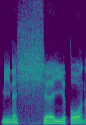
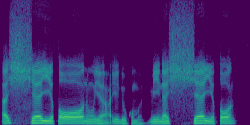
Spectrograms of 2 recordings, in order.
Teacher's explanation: Penyebaran suara syin dari makhraj hingga berbenturan dengan sisi bagian dalam gigi atas dan dari bawah. Intinya menyebarnya suara itu tafasyi.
